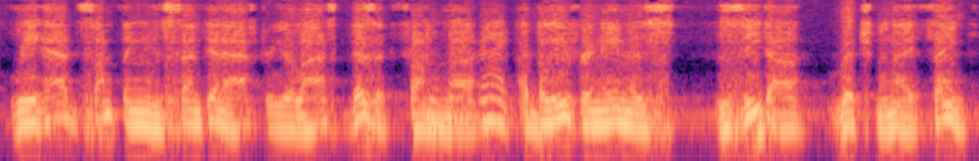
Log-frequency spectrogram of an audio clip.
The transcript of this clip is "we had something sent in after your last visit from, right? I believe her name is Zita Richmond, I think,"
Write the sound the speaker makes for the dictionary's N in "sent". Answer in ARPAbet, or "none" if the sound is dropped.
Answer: N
